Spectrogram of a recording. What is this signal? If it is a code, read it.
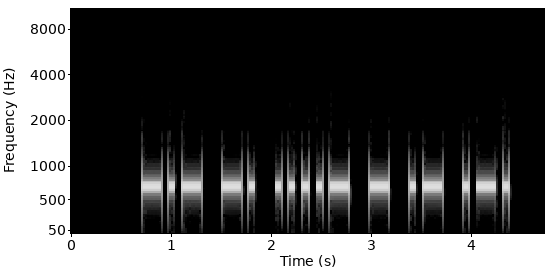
Morse code, heard as a keyed tone, about 19 wpm, 700 Hz. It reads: KN4TAR
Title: Speed Racing - USA 2x3 Call Signs 15wpm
